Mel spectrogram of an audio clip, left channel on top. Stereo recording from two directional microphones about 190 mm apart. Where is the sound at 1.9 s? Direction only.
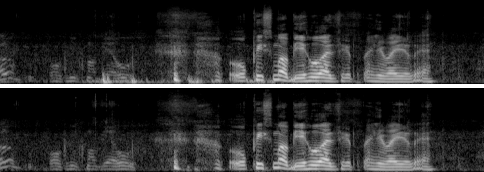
10° left (ahead or behind).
